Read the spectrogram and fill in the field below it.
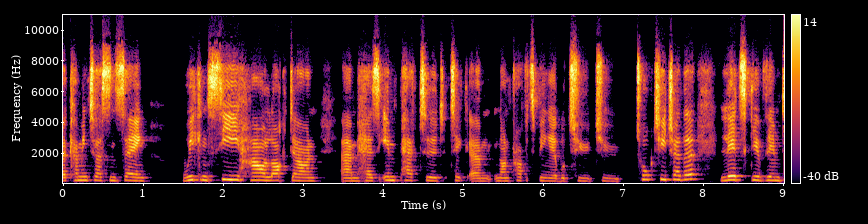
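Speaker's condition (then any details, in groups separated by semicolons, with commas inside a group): No condition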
